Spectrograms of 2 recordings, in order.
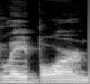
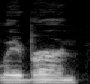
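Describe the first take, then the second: First: The second syllable sounds like 'born'. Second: The second syllable sounds like 'burn'. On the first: This is how the spelling suggests it. "it looks like Laybourne" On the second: This is how the person's own people say it. "they pronounce it Layburn"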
